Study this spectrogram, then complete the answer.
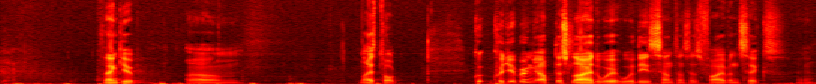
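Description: A man speaks into a microphone in a large hall, with a slight echo.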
